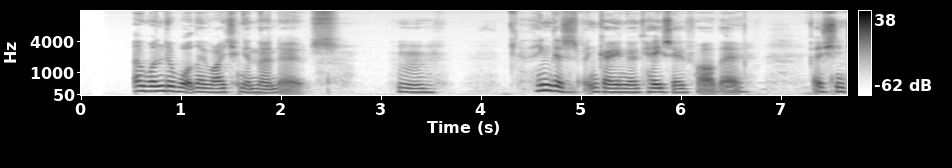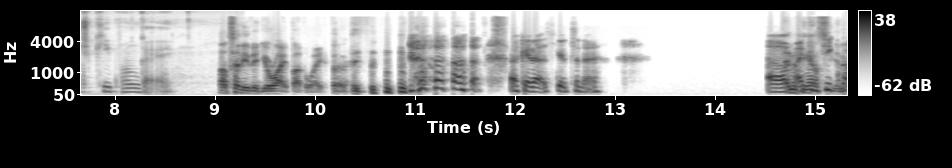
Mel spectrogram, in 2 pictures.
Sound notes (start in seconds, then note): 10.2 laughs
